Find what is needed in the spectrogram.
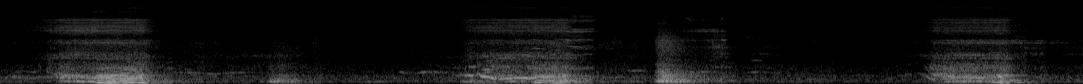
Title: Rottweiler snoring while sleeping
